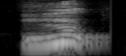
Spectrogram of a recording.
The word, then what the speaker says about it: mon: O et N, ça fait on. Donc, on prononce le possessif masculin de je, mon.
